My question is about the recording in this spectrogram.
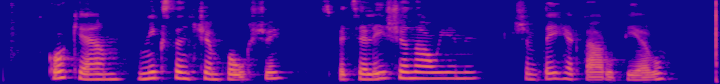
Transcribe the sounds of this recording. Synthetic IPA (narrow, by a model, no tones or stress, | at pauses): kokʲɛmnʲɪkst̪ɐnʲt͡ʃʲɛmpɔʊkʃʲt͡ʃʲoj | sʲpʲɛt̪sʲɛlʲɛjʃʲɛnɑˑʊjɛmʲɪ | ʃʲɪmt̪ɐɪɣʲɛkt̪ɑ̰ːɾuːpʲiɛʋu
